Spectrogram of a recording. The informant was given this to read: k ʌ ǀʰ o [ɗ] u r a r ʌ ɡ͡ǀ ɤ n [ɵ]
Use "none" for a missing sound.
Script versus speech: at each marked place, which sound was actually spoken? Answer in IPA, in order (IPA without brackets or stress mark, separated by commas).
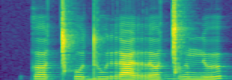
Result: d, ɵ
